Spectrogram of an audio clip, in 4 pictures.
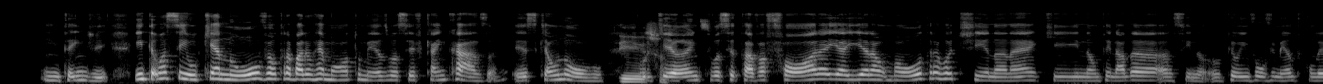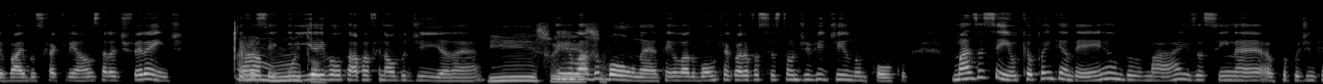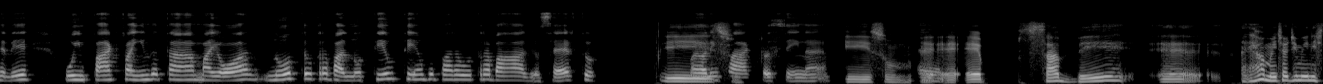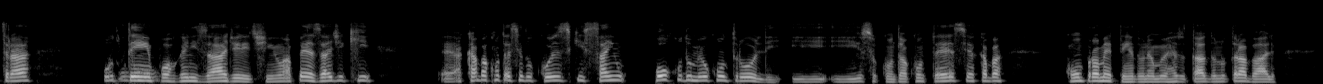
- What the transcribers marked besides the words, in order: tapping
- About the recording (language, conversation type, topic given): Portuguese, advice, Quais grandes mudanças na sua rotina de trabalho, como o trabalho remoto ou uma reestruturação, você tem vivenciado?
